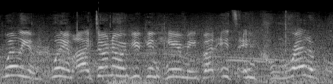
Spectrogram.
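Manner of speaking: high, urgent and shaken, shouting over the chaos; panicked field report. Acted. Reporter calling back to the studio, panicked and high. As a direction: report from the disaster zone as if barely holding it together. Reporter amid falling debris.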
